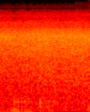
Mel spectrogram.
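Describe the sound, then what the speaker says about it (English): Steady wind gusting through trees and grass around a rural home on a sunny day, a continuous broadband rustle of moving leaves with mild microphone buffeting, fairly loud and unbroken throughout. "And it's windy too"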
